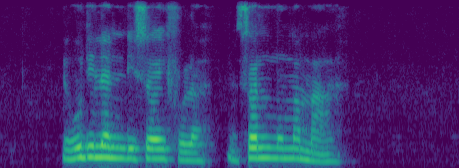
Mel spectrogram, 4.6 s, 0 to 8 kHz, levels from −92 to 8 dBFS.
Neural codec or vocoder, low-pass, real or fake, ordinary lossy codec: none; 7.2 kHz; real; Opus, 16 kbps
